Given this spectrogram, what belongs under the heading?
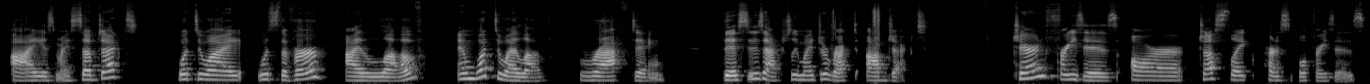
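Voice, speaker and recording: A woman's voice: medium pitch, bright, forceful tone. A woman teacher explaining a grammar lesson step by step, asking and answering her own questions.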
